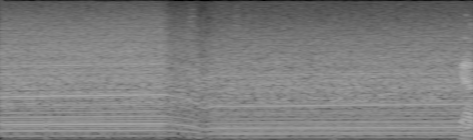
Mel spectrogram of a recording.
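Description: A race car in the Dirt to Daytona video game downshifts, its steady engine tone dropping sharply in pitch around the middle and then holding lower, alone and clear without talk.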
